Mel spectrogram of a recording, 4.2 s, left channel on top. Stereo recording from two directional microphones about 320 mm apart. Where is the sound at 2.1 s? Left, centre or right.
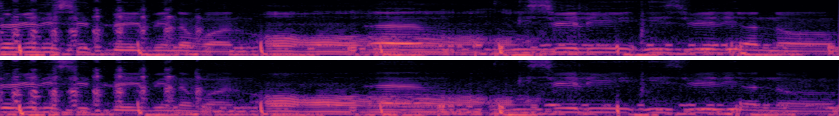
Centre.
